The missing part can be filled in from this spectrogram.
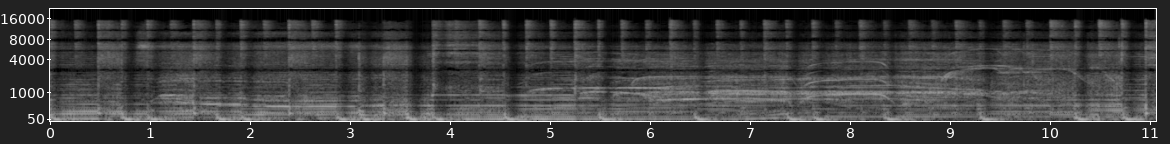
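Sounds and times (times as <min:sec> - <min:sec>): live band playing: 0:00.0 - 0:11.0
audience whooping and shouting: 0:04.7 - 0:11.0.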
